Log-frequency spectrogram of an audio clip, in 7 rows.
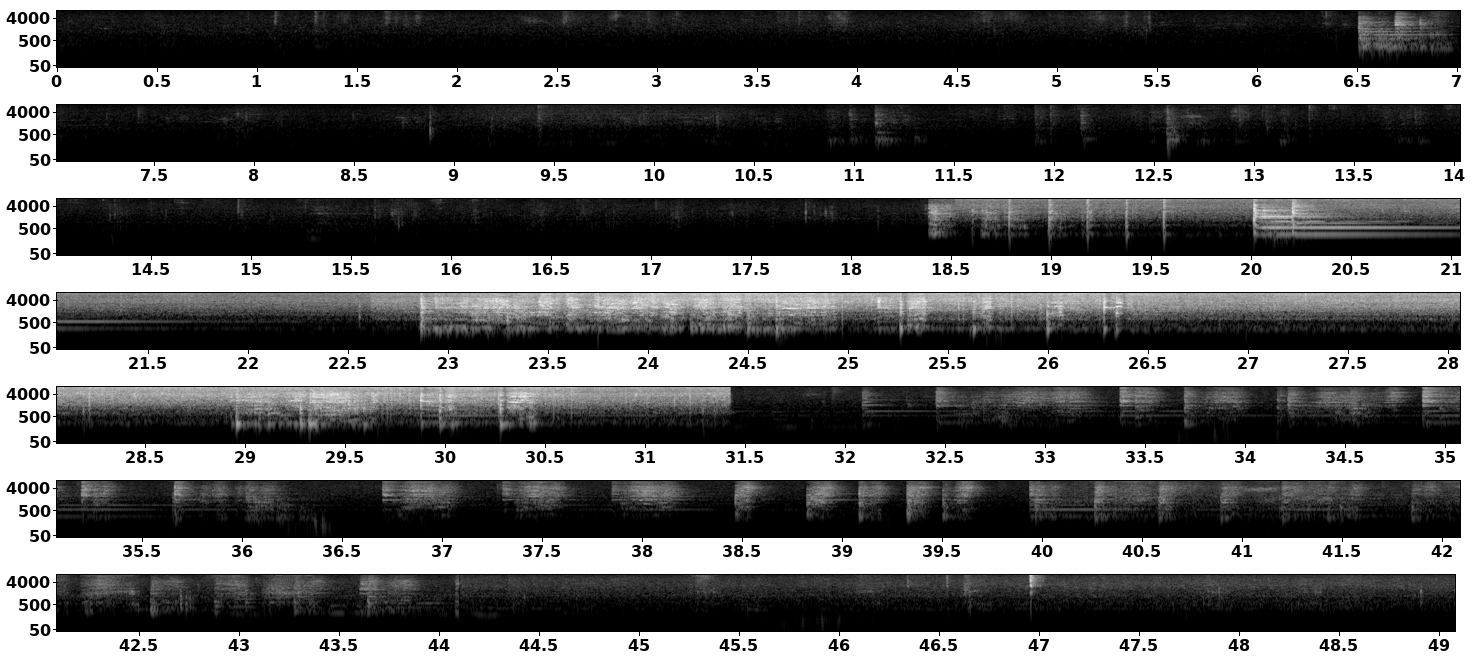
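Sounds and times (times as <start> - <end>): onion sizzling in oil: 18.4 - 31.5, 32.4 - 43.9.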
